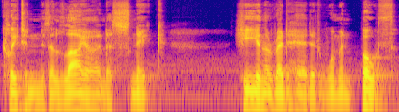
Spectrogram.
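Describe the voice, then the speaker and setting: A man's voice: rumbling low, little pitch movement, slow, a little mellow, exaggerated voice. A man playing an ancient, imperious dragon in an audio drama, speaking in a grand, formal, menacing way. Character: ancient, imperious male dragon guarding a hoard of books.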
